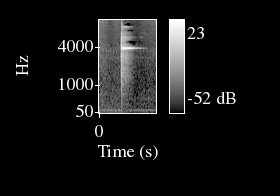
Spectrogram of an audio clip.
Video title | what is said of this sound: How to : Ring Test a Bench Grinder Wheel | you'll just tap it and you'll hear a real high pitch ring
